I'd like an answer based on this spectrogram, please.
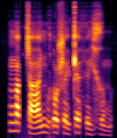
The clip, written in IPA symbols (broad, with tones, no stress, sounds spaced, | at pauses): ŋ a˦˥ k̚ c aː˧˥ ɲ u˧˥ ɗ ɔ˧˥ ʂ ɛ˨˩˦ j ʈ ɛ˧˥ h e˨˩˦ j ɣ ə˨˩ m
